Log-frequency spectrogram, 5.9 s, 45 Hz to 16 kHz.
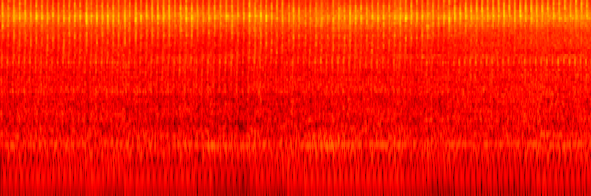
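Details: AL-KO Silver 52B mower with Briggs & Stratton 675 series engine, running at half throttle without its air cleaner: even, steady drone with no misses, knocks or surging, running fine while warming the oil before draining.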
